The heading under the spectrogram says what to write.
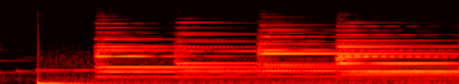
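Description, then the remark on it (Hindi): A distant clock tower bell chimes four times, announcing two o'clock, at a steady, unhurried pace, each ringing strike overlapping the lingering hum of the last, with no voices present. “दूर घंटा घर की घड़ी ने दो बजने की सूचना दे दी थी”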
